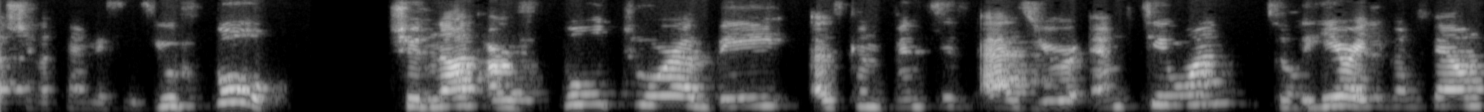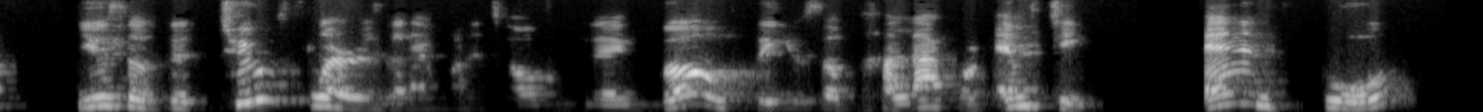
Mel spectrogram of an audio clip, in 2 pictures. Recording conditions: video call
